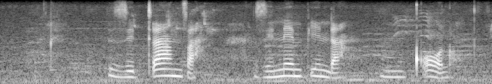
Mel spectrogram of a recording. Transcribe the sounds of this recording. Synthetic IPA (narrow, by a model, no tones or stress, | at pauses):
zitʼand͡zʱa | zinempʼindʱam̩ǃʼɔːlɔ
